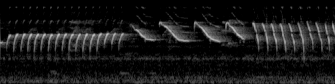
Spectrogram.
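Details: Young canary song used to stimulate other canaries: a fast even trill, four downward-slurred whistles, then a rapid buzzy trill closing the phrase.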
